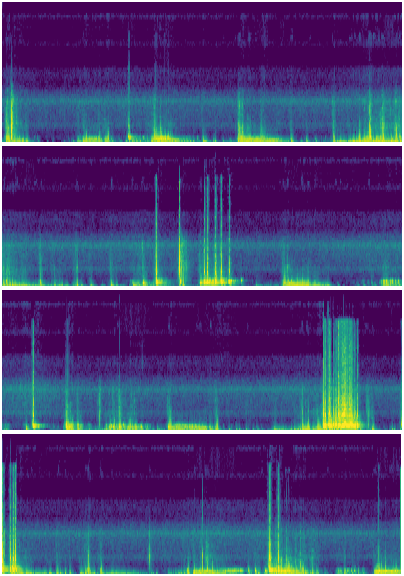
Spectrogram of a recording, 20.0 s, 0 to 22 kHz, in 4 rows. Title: Stomach growling tribute 6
